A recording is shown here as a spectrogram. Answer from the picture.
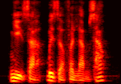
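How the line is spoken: Quiet question. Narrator (Vietnamese): Tôi nhỏ giọng hỏi

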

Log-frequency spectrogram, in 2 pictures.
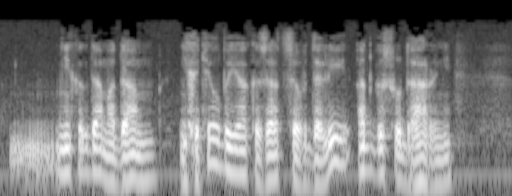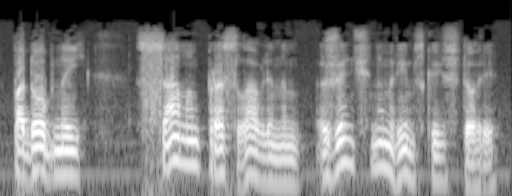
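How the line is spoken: Sobbing, stammering speech. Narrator (Russian): А Навара всхлипнул, потом, запинаясь, проговорил

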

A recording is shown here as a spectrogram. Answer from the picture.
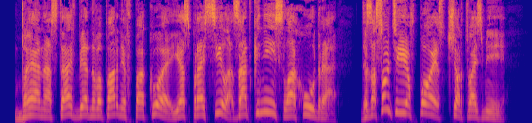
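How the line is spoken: Yelling. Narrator (Russian): Заорал он на двоих Грамли

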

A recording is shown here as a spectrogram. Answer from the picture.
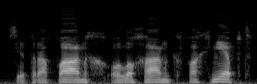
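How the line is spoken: Thunderous roar, echoing. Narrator (Russian): проревел чей-то громовой голос, разнесшийся по залу раскатистым многократным эхом

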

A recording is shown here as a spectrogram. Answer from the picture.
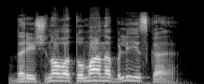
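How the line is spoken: Encouraging shout. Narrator (Russian): кричал Гельд, стараясь подбодрить своих людей

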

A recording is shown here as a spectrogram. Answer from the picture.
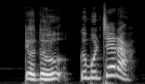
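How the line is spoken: Angry old man's bark. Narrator (Vietnamese): Lão tức giận quát

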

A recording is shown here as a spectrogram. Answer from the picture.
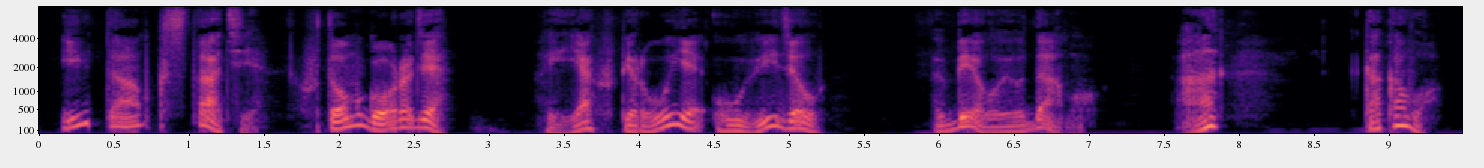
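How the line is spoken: Barely audible addition. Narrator (Russian): Чико едва слышно добавил

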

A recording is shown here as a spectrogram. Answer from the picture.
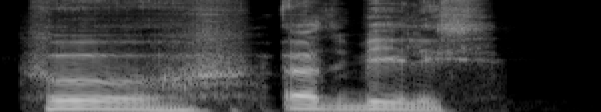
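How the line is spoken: Clearly relieved. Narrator (Russian): с явным облегчением произнес капитан

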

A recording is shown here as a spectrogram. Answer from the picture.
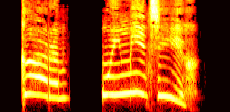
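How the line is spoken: Howling cry. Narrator (Russian): взвыла Вега

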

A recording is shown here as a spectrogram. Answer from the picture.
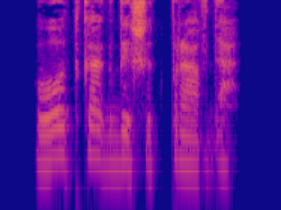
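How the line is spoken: Quiet, thoughtful. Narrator (Russian): негромко и вдумчиво сказал

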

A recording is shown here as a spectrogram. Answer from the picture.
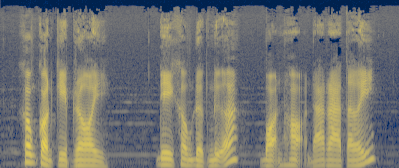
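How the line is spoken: Despairing voice. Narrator (Vietnamese): Tần Vương một mặt tuyệt vọng, nói

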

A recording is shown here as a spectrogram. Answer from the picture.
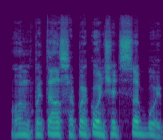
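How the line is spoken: Lieutenant's muttered reply. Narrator (Russian): бормочет в ответ лейтенант

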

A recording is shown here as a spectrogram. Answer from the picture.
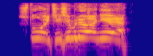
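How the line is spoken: Yelling. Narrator (Russian): завопил Бублик

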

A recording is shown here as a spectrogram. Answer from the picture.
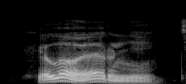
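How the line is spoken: Quiet. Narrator (Russian): тихо сказал он

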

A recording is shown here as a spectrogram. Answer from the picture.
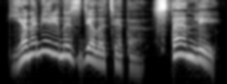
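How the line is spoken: Loud laughing exclamation. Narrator (Russian): Сара расхохоталась и, глядя на огромную люстру над головой, громко воскликнула

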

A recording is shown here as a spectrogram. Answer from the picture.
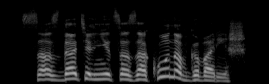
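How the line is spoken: Smirking grunt. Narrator (Russian): хмыкнул Адам

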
